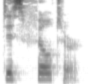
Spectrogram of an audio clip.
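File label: "disc filter", English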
